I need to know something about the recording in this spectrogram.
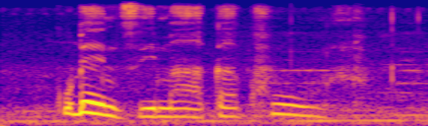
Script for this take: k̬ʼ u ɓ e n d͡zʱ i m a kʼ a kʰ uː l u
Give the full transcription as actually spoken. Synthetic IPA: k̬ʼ u ɓ e n d͡zʱ i m a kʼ a kʰ uː l u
